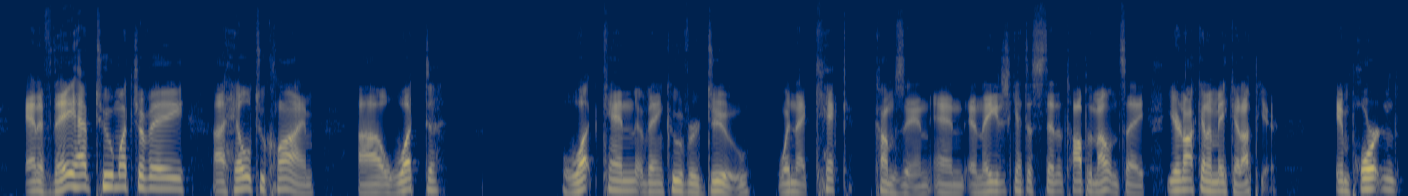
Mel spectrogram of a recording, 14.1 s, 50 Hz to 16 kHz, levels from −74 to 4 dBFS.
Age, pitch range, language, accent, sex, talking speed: 20-39, 110-140 Hz, English, American, male, 200 wpm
